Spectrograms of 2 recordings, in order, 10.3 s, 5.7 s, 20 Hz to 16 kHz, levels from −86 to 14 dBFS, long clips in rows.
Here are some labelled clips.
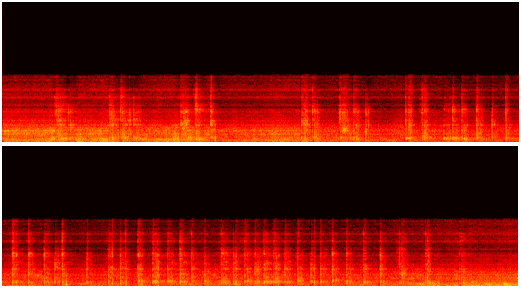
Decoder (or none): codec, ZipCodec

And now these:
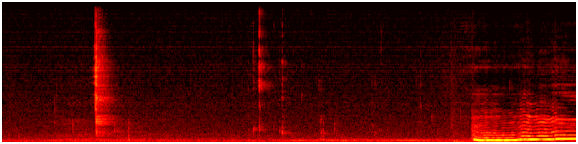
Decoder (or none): vocoder, Vocos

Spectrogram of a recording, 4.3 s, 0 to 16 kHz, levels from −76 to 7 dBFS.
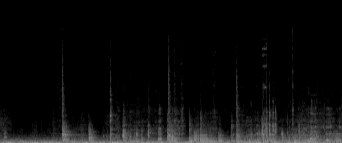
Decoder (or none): none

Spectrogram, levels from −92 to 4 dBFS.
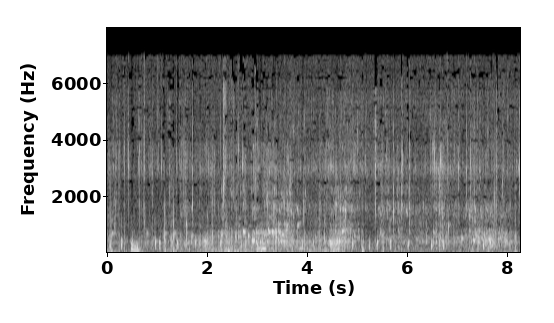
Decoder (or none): vocoder, Vocos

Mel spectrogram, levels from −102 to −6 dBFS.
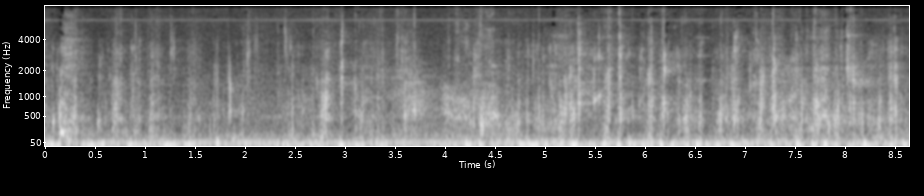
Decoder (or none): none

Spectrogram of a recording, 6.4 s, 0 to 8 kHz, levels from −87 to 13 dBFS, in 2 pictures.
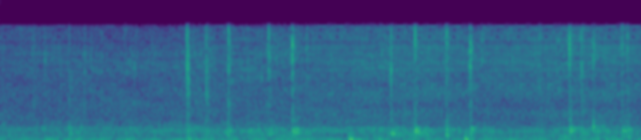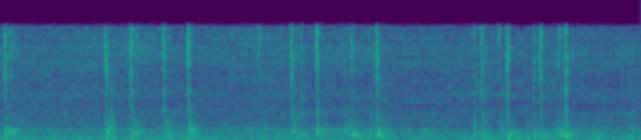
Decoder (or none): codec, SNAC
